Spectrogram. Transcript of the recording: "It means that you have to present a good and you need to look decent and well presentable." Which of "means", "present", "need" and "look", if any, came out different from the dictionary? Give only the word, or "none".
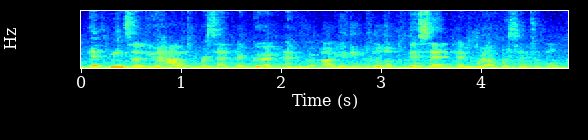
none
